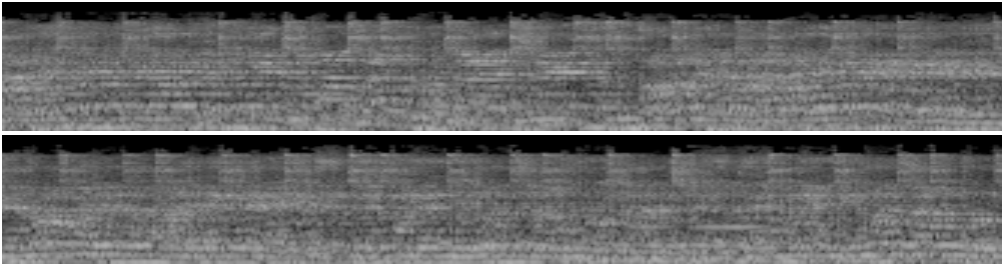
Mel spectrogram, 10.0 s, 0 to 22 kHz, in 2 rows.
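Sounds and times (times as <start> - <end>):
group singing over music: 0.0 - 10.0.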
